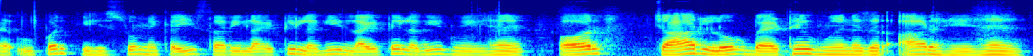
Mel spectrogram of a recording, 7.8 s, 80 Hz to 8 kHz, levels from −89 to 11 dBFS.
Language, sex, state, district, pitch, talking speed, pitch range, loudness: Hindi, male, Jharkhand, Ranchi, 145 Hz, 160 wpm, 135-165 Hz, -18 LUFS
